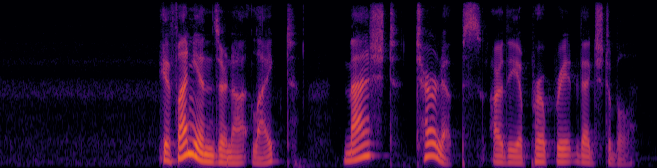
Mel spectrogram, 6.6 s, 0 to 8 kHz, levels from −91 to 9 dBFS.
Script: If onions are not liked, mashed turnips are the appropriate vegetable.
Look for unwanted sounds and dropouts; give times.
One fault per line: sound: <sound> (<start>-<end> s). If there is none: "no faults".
no faults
